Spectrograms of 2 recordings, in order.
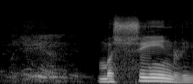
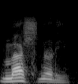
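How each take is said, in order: First: The stress is on the second syllable. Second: The stress is on the first syllable. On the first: The speaker calls it right. "What is it? Machinery" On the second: The speaker calls it wrong. "It is not machinery"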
